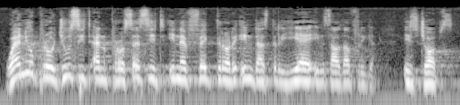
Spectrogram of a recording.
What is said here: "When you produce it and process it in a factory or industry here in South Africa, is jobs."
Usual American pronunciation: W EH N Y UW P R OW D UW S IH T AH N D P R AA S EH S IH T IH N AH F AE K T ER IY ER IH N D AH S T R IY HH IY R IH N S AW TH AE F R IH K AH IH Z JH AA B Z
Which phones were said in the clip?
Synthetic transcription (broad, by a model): W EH N Y UW P R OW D UW S IH T AH N D P R AA S EH S IH T IH N AH F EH K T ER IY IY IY N D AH S T R IY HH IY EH IH N S AW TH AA F R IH K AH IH S JH AA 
